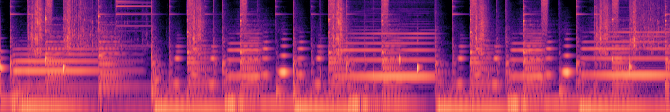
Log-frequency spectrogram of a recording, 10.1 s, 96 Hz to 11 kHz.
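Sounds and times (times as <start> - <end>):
bouncy tune with bass and beat: 0.0 - 10.0.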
